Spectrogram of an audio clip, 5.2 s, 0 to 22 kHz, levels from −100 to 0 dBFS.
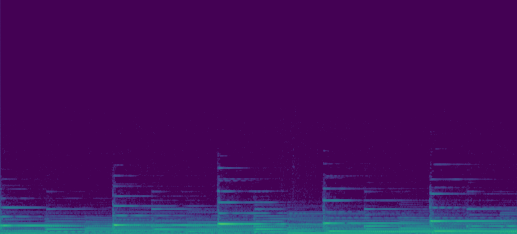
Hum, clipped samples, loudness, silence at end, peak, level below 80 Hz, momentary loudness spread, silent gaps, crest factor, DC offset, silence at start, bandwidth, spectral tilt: none; under 0.1%; -42 LUFS; 0 s; -26 dBFS; -52 dBFS; 8 LU; none; 16 dB; under 0.1%; 0 s; 6.6 kHz; -9 dB/octave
